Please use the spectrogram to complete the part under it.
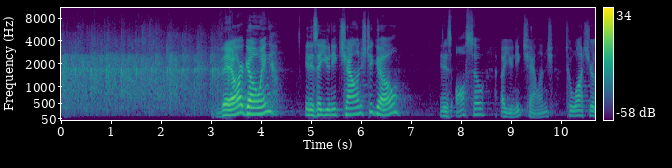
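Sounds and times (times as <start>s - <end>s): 
church audience applauding: 0.0s - 3.6s
speech: 3.2s - 6.8s, 7.6s - 10.6s.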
